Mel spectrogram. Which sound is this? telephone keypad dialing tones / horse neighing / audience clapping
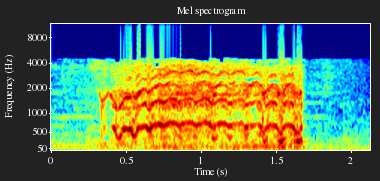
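horse neighing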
